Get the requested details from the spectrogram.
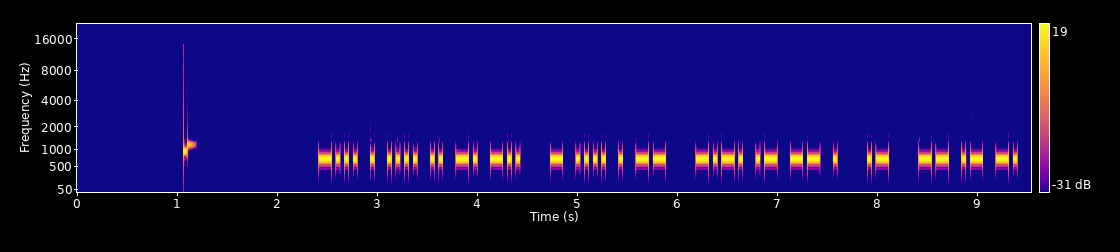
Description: Morse code, heard as a keyed tone, about 27 wpm, 700 Hz. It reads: BEHIND THEM CAME A MAN
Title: Sentences from Top 1000 Words - Review Part 4 - 28wpm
